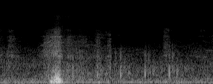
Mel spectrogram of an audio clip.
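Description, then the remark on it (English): A single muffled gunshot boom from a shooting range, dull and low, followed by a few faint, softer pops against a quiet background hum. “It's gunshots. They have a shooting range, and I could hear the gunshots.”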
